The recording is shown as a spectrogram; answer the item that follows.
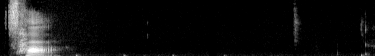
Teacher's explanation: Sa is a little aspirated as the tongue touches behind the gums in between S and C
